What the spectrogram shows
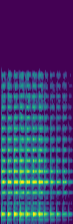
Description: notification tone; asus

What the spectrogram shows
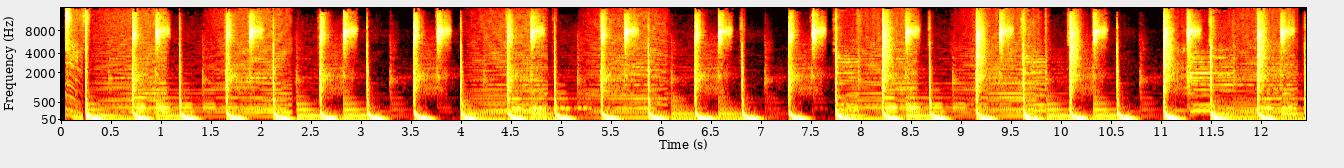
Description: samsung galaxy note 3 ringtone

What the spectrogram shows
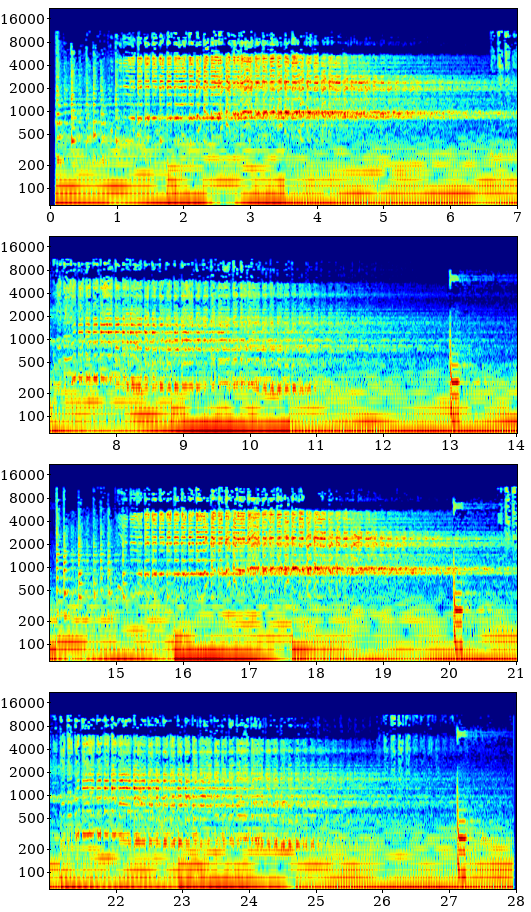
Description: party theme music tone ringtone; colorful; english ringtones

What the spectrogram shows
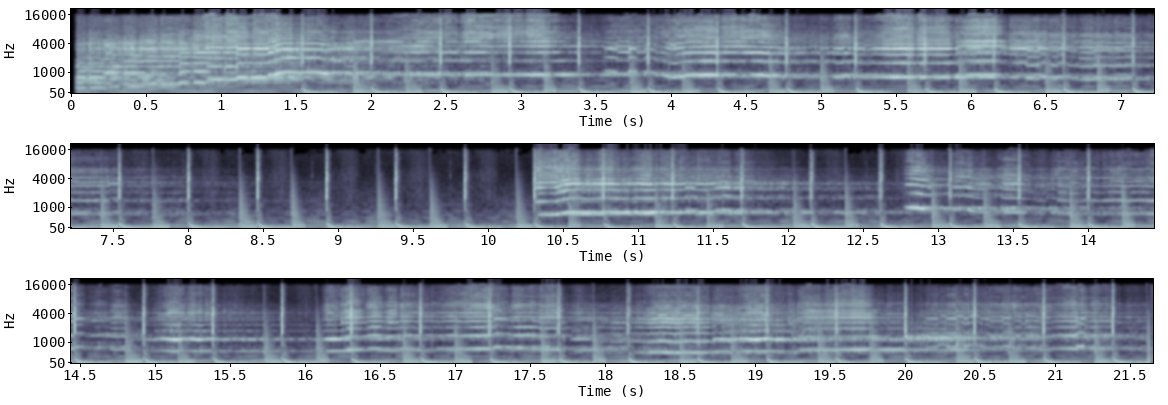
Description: danger sound ringtone

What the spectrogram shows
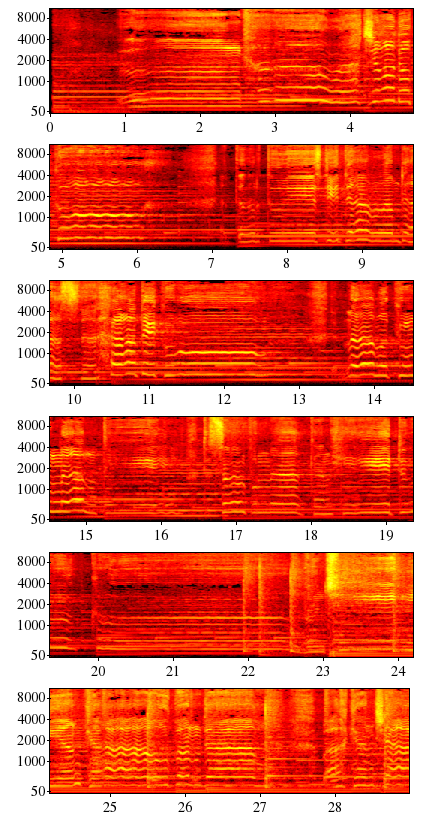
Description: romantic love song tone ringtone; samsung

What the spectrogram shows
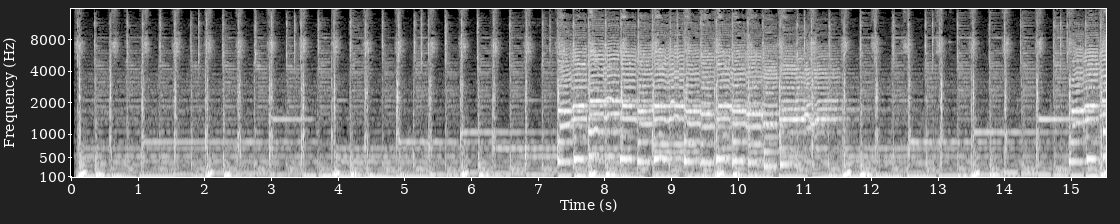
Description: shehnai ringtone, bollywood

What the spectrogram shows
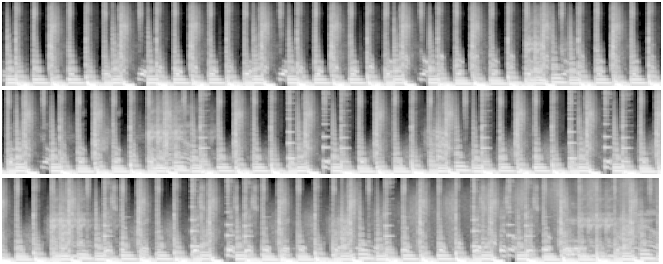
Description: elektro ringtone

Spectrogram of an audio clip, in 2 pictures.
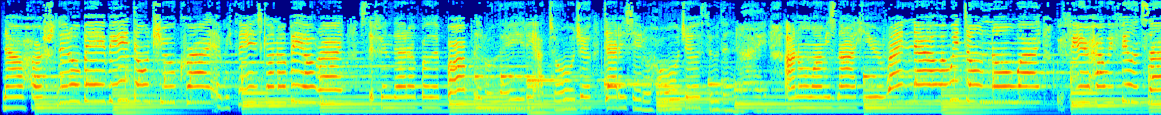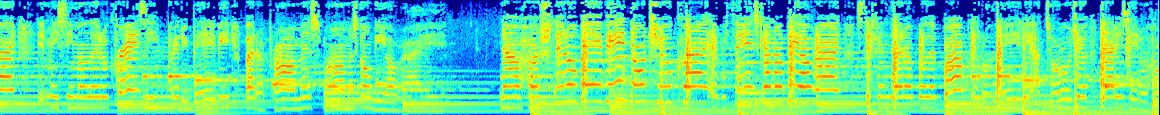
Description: kids song tone ringtone

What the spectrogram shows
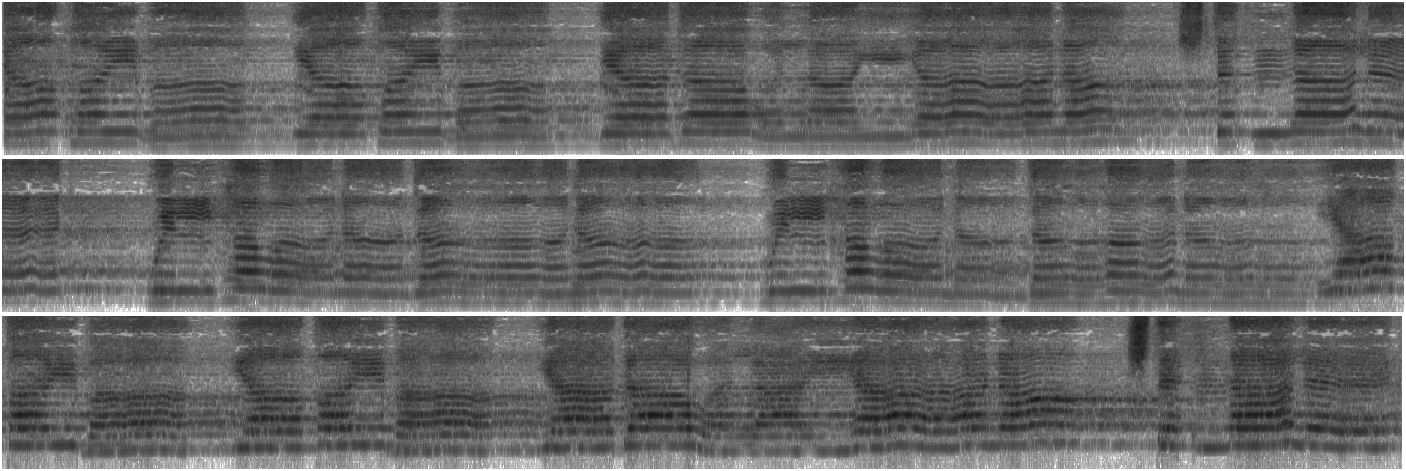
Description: ringtone

